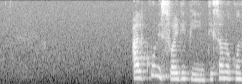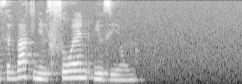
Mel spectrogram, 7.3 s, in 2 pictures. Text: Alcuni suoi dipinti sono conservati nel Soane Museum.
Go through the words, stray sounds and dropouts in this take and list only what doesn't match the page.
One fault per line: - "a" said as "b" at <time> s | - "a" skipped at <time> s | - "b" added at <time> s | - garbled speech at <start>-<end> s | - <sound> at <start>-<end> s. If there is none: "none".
none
